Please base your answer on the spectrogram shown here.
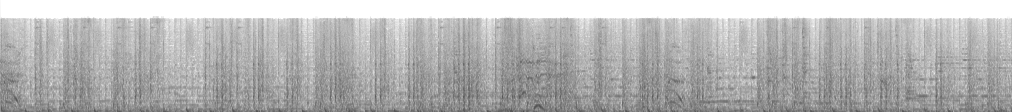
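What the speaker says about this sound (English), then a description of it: "He's shooting!" A suspect fires a gun in the video game The Precinct, with dense, sustained rapid shots and heavy clatter lasting the whole stretch, loud and close.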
